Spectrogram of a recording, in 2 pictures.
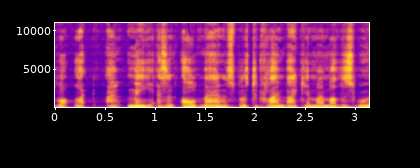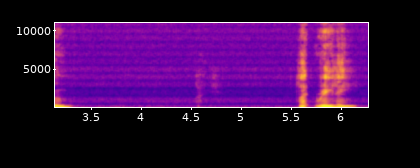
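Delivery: low, doubtful questioning; acted sarcasm. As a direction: play a mildly facetious sceptic. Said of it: "I don't know if he's just being sarcastic".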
